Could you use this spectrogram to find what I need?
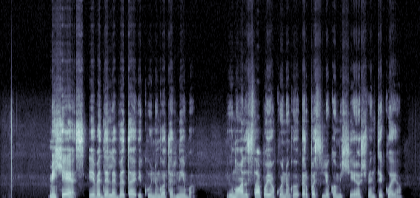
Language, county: Lithuanian, Panevėžys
